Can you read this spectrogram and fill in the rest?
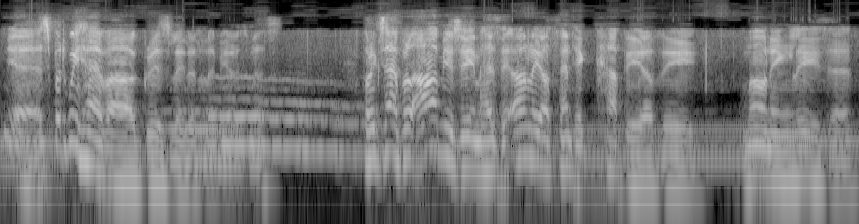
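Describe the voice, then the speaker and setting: An actor playing a macabre, mock-genial horror host in 1950s radio style, sardonic and theatrical, delighting in grisly wordplay. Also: male voice, medium pitch, very animated, moderate pace, lightly acted. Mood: ghoulish glee. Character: ghoulish, macabre male horror host, gleefully punning. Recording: dull old radio recording, loud music.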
